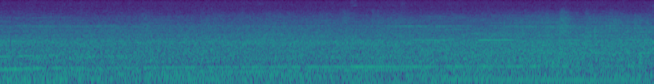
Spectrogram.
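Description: A truck reverses near an airport during plane spotting, its backup beeps repeating steadily as faint tones over a constant low rumble of engines and distant traffic.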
